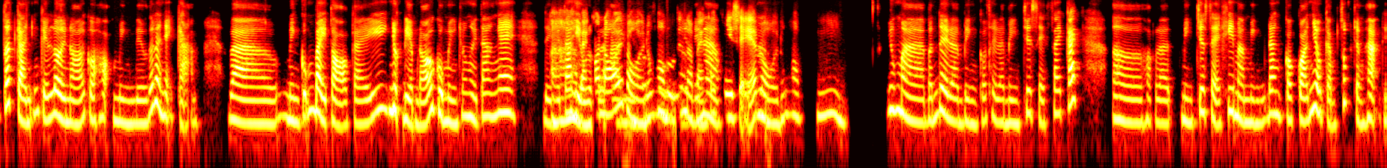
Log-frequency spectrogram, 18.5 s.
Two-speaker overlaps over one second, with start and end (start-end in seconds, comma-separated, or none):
7.3-9.7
